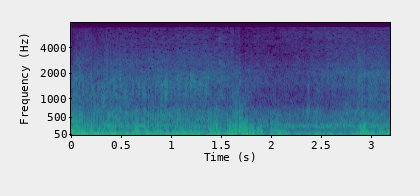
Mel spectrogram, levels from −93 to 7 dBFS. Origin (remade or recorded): remade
